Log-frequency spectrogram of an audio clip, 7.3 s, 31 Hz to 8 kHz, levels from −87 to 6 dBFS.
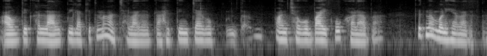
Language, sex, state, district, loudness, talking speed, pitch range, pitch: Hindi, male, Uttar Pradesh, Varanasi, -21 LUFS, 190 wpm, 145-170 Hz, 150 Hz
